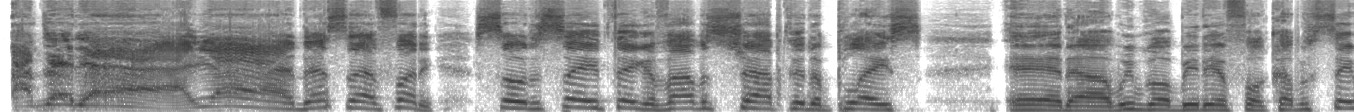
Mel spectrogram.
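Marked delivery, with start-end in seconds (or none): 0.0-1.5 much higher, hammed-up yelling; mock yell. Imitating Donnell yelling instead of jokes. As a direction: shout it like a triumphant comic. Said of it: "so he just yells at you".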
